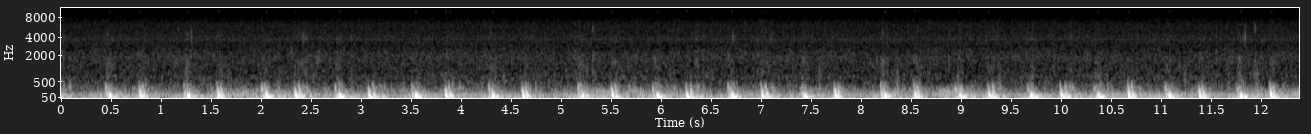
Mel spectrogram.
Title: my heart beating (with breathing and stomach noises)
